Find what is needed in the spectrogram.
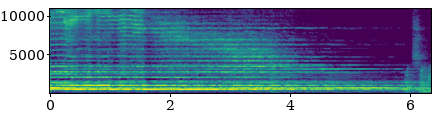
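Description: Synthesised electronic chord of a few held notes played through loudspeakers, the lowest the loudest, sustained and slowly fading before dying away near the end. It is a sonification of a protein's simulated state, the notes' timbre and length set by the state's free energy.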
